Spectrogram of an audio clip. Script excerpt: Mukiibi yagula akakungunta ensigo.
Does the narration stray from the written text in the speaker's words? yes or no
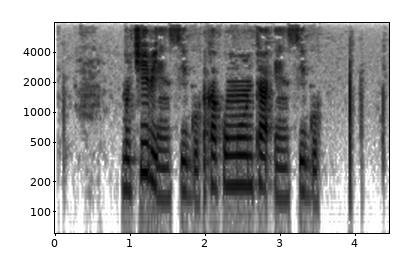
yes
